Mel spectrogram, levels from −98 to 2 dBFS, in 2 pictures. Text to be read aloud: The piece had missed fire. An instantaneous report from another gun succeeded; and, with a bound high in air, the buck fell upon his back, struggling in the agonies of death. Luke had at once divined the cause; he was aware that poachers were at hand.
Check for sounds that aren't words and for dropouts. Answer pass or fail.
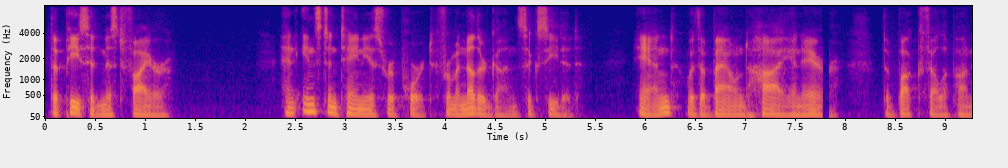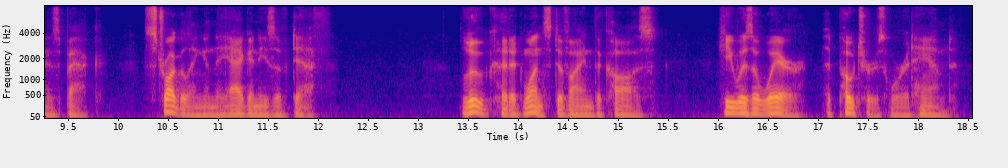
fail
